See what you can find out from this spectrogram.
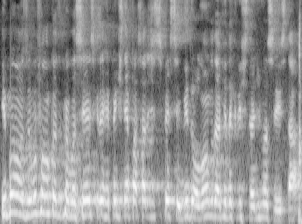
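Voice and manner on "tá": ordinary delivery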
